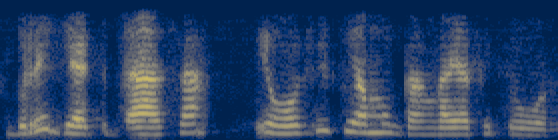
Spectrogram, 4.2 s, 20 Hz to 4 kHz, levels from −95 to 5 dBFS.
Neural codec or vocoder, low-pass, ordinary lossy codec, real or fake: codec, 32 kHz, 1.9 kbps, SNAC; 3.6 kHz; AAC, 32 kbps; fake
